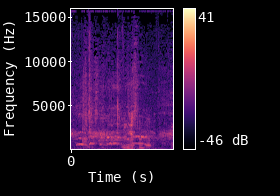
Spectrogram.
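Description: A rooster crowing, one drawn-out call, with a man's voice briefly over it about a second in.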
